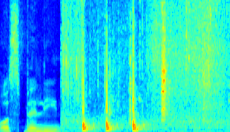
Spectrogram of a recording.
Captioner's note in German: Klopfen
